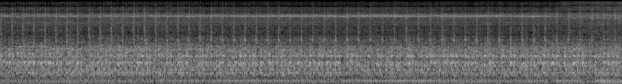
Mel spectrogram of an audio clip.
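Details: Toyota Corolla EE90 with 2E engine at idle: fast, even ticking over a steady idle with no speed changes; suspected valvetrain or connecting rod, cause unknown.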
